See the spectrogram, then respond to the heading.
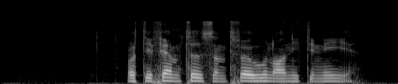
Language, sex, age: Swedish, male, 23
